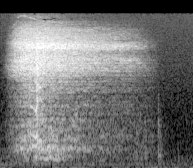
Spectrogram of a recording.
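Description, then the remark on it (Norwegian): A single deep, drawn-out breath in through the nose during a relaxation breathing exercise before sleep, a steady airy rush lasting over a second, with no talking. “Pust godt inn gjennom nesa.”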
